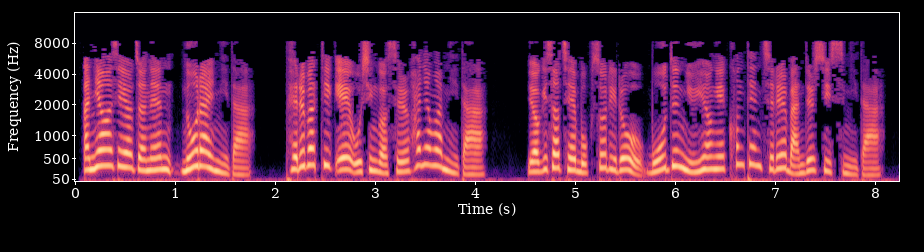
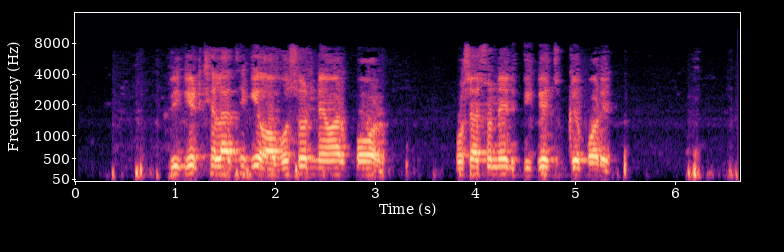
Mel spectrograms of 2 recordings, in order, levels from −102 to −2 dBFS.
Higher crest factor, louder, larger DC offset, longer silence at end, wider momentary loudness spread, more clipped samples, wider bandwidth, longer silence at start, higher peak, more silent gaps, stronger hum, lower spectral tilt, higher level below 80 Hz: about the same, 16 dB vs 14 dB; about the same, -16 LUFS vs -14 LUFS; neither; about the same, 0.2 s vs 0.1 s; second, 11 LU vs 15 LU; neither; first, 8.8 kHz vs 7.8 kHz; second, 0.1 s vs 0.6 s; about the same, 0 dBFS vs -2 dBFS; neither; neither; about the same, -5.5 dB/octave vs -6 dB/octave; first, -44 dBFS vs -58 dBFS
